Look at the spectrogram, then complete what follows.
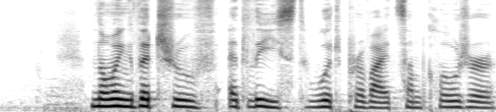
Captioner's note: voice-over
